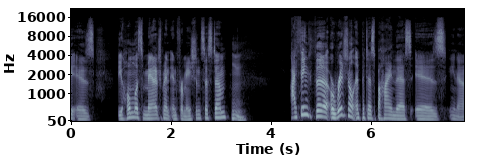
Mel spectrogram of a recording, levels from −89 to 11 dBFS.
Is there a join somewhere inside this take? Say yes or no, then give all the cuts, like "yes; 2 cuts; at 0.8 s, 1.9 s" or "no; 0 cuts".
no; 0 cuts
